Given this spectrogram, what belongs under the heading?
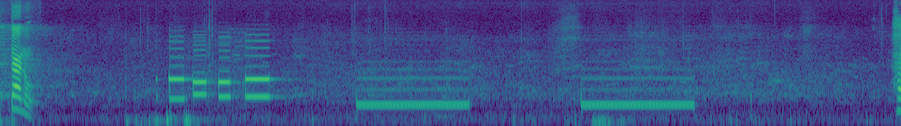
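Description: Telephone keypad dialing in a Telugu comedy skit: a quick run of several distinct keypad beeps, followed by two long, steady ringing tones with pauses between them, heard fairly clearly over a quiet room.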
